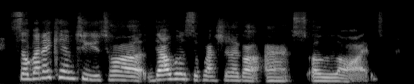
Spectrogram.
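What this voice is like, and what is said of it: Barbadian accent. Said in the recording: “Sure, I have an accent ... Barbados”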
